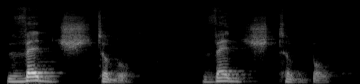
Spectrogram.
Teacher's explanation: this is three syllables all the emphasis is in the first one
